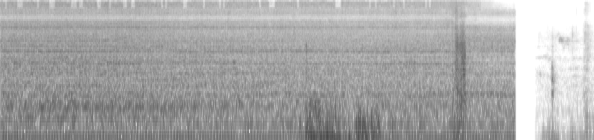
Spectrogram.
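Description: Engine idles with a steady, even hum and no belt squeal or chirp.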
